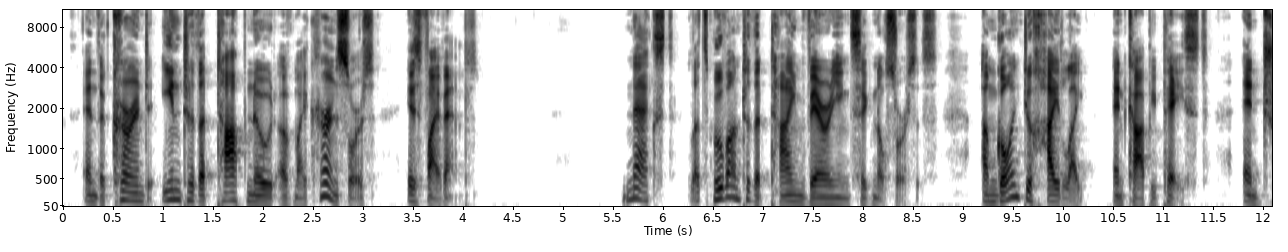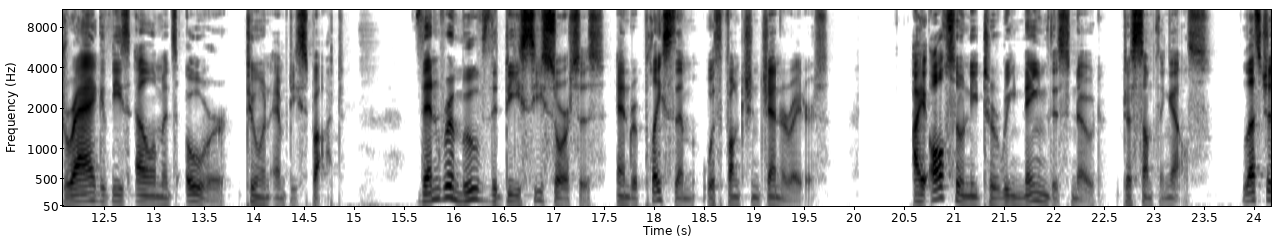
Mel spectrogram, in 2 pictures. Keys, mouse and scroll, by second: 4.2 Escape, 4.5 click, 5.4 ctrl+click, 6.6 click, 7.9 ctrl+c, 8.4 ctrl+v, 11.3 ctrl+click, 14.7 click, 15.8 click, 16.9 Delete, 19.1 click, 21.0 click, 23.3 Right, 23.6 BackSpace, 23.9 BackSpace.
